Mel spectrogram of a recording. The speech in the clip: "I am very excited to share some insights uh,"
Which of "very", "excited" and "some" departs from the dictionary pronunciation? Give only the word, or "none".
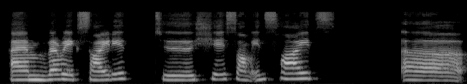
none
